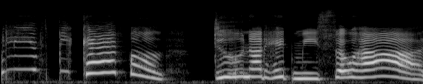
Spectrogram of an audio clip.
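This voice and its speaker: A woman's put-on character voice, squeaky and extremely high-pitched, with very wide pitch swings at a very slow pace. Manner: pleading, beseeching.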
